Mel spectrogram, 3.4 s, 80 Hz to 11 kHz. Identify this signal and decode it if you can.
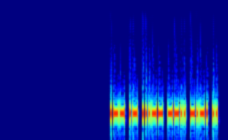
Morse code, heard as a keyed tone, about 49 wpm, 700 Hz. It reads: WA3ZCI
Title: USA Call Signs - 6 Characters - 50wpm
